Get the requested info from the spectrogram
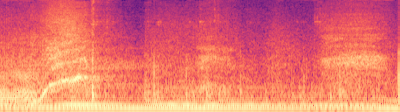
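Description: A man's short breathy scoff, with a single "nee", over a steady low drone of underscore music.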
